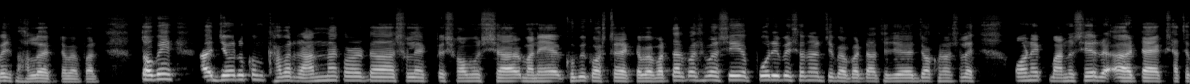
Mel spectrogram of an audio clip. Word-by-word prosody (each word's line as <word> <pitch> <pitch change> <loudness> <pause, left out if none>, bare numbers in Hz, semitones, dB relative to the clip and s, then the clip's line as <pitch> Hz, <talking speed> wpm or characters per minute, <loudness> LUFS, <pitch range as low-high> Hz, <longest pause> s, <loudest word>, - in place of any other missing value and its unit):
বেশ 170 -1 +1
ভালো 140 +2 -2
একটা 140 -1 -9
ব্যাপার। 130 0 -4 0.5
তবে 220 +3 +6 0.4
আ - - +9
যে 210 - +6
ওরকম 220 +1 -1
খাবার 175 +3 -2
রান্না 180 +5 -1
করাটা 180 -2 -1 0.2
আসলে 170 +1 -5
একটা 160 +2 -9 0.2
সমস্যার 155 0 +1
মানে 150 0 0 0.3
খুবই 170 +2 -1
কষ্টের 160 0 0
একটা 150 - -3
ব্যাপার। 150 +1 +2
তার 190 -1 +2
পাশাপাশি 195 +1 -1 0.3
পরিবেশনার 200 -1 +3
যে - - -2
ব্যাপারটা 155 0 -1
আছে 150 +1 -10
যে, 155 - +1 0.2
যখন 160 -1 -3
আসলে 165 +2 -4 0.5
অনেক 195 +1 -2
মানুষের 165 +4 -1 0.2
আ - - +8 0.2
টা 160 - +6
একসাথে 150 +1 -9
165 Hz, 165 wpm, -21 LUFS, 155-190 Hz, 0.5 s, আ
